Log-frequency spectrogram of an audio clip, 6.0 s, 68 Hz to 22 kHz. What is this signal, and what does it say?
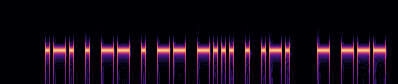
Morse code, heard as a keyed tone, about 21 wpm, 700 Hz. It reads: REMEMBER TO
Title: Sentences from Top 1000 Words - Review Part 3 - 20wpm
